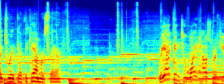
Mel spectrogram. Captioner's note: camera shutter clicking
